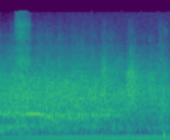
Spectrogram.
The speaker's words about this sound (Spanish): Amén, amados hermanos, dale un aplauso al Señor.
